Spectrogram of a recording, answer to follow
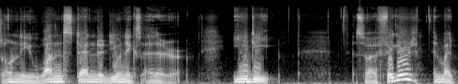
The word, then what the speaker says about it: ed: I've pronounced Ed as Ed but it turns out that the proper pronunciation is in fact e d as noted by Brian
